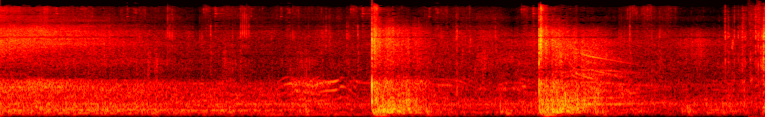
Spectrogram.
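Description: Gunfire in the video game Hunt: Showdown, with two sharp, loud shots a couple of seconds apart standing out over a steady background of game ambience.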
